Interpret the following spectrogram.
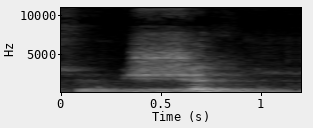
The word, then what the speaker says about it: jeune: So the pronunciation of this is not sh, it's zh, like that. Jeune, jeune.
